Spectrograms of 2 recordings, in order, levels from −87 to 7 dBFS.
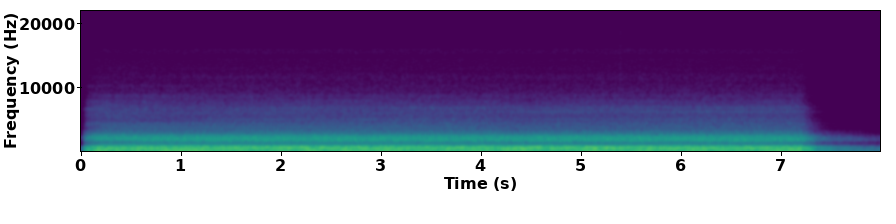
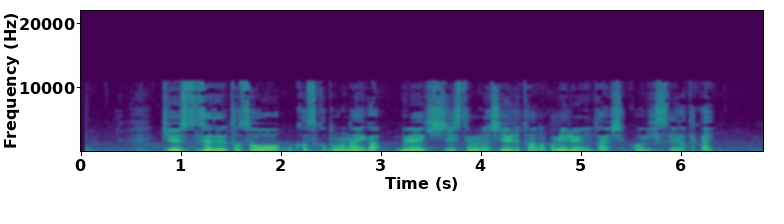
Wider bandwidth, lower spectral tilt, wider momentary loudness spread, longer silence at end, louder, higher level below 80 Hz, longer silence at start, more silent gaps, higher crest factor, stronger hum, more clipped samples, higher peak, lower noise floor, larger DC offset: second, 7.4 kHz vs 11.5 kHz; first, -8 dB/octave vs -5.5 dB/octave; second, 2 LU vs 10 LU; about the same, 0.5 s vs 0.4 s; first, -19 LUFS vs -22 LUFS; first, -24 dBFS vs -46 dBFS; about the same, 0 s vs 0.05 s; neither; about the same, 14 dB vs 18 dB; neither; neither; about the same, -6 dBFS vs -4 dBFS; about the same, -45 dBFS vs -47 dBFS; neither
